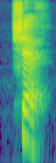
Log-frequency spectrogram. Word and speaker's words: Chef 187: is it Chef or Chief? – Chef. – Chef 187. – Yeah.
